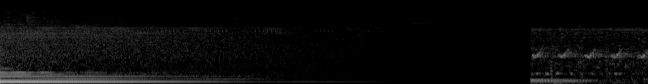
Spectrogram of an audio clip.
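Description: A strummed guitar chord in the background music rings out and fades away over about three and a half seconds, leaving near silence. Near the end a faint low hum begins.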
